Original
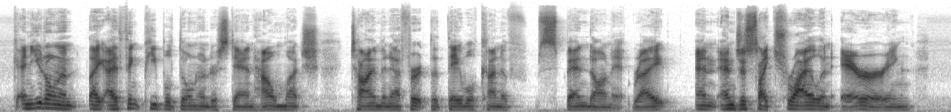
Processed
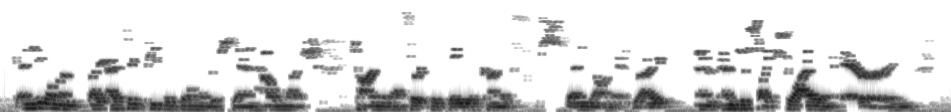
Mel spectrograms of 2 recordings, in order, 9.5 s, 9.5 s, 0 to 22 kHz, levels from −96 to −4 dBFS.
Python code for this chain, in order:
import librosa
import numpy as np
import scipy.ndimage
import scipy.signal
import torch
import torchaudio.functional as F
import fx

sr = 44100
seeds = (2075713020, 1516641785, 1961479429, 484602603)

y = fx.peak_eq(x, sr, hz=320.0, db=10.0, octaves=0.27, at=(4.28, 6.57))
y = fx.quant_float(y, sr, bits=2)
y = fx.spec_topn(y, sr, count=8)
y = fx.room_early_taps(y, sr, ms=(34, 54), db=(-12.0, -4.5))
y = y * 10.0 ** (6.0 / 20.0)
